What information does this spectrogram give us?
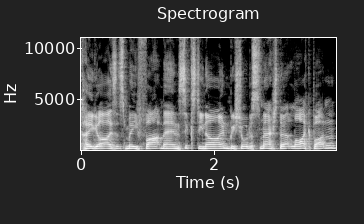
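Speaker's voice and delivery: Cockney accent, vlogger-style delivery. Imitating how YouTubers sound greeting viewers: Cockney accent. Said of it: "Why is he Cockney?".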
